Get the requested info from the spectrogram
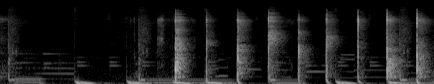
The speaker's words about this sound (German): Applaus, Applaus ja, das war's.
